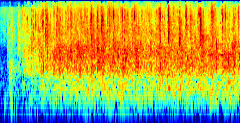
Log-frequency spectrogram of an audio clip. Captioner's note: audience applauding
